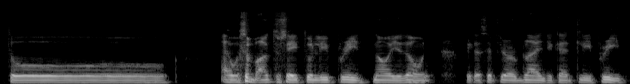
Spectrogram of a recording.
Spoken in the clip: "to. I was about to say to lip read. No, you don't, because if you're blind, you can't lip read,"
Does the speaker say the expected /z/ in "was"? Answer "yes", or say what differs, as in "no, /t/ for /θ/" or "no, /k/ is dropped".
no, /s/ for /z/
